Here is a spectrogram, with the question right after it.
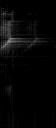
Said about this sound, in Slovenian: Slišimo ženketanje srbrnega pribora in porcelanastih skodelic, na to Bernadeta pozvoni z zvončkom da odmeva po vsej sobani.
